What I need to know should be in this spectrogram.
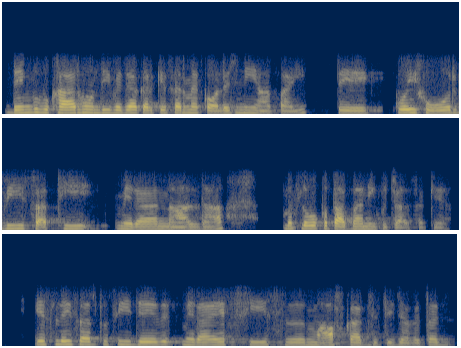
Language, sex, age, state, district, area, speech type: Punjabi, female, 45-60, Punjab, Jalandhar, urban, conversation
